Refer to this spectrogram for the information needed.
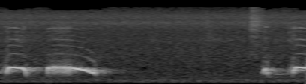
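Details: Spotted dove cooing, recorded for use as a lure to draw other birds into calling: low hollow coos, a short clipped note followed by a long slightly falling coo, then a pause before the phrase starts again.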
